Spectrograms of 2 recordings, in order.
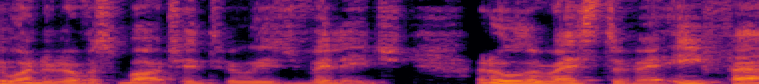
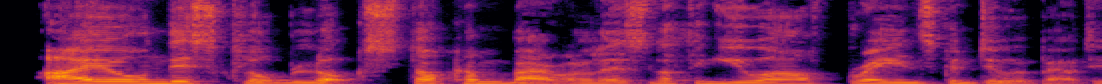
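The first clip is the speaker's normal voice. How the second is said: put-on northern English accent; 2 semitones higher, 3 dB louder than usual. A Brighton fan retells what the club owner said to him, imitating Bill Archer. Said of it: "Sorry about the imitation, northern accent".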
